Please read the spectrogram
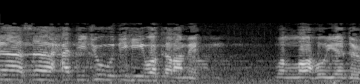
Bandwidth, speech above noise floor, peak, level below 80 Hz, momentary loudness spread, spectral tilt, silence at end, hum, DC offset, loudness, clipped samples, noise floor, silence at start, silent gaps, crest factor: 7.4 kHz; 21 dB; -2 dBFS; -44 dBFS; 12 LU; -2.5 dB/octave; 0 s; none; 0.5%; -17 LUFS; under 0.1%; -39 dBFS; 0 s; none; 16 dB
